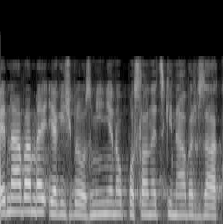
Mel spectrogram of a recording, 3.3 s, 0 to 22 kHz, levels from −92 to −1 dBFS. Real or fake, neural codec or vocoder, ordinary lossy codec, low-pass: fake; codec, 16 kHz, 16 kbps, FunCodec, trained on LibriTTS, 50 frames a second; MP3, 64 kbps; 7.2 kHz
